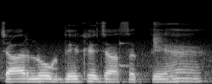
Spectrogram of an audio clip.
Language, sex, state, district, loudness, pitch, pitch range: Hindi, male, Arunachal Pradesh, Lower Dibang Valley, -14 LUFS, 130 Hz, 125-135 Hz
